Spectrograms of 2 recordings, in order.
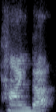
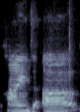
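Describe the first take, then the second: First: The two words blend into one reduced word. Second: The two words are said fully and separately. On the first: The speaker calls it wrong. "I like to say kinda" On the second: The speaker calls it right. "instead of kind of"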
